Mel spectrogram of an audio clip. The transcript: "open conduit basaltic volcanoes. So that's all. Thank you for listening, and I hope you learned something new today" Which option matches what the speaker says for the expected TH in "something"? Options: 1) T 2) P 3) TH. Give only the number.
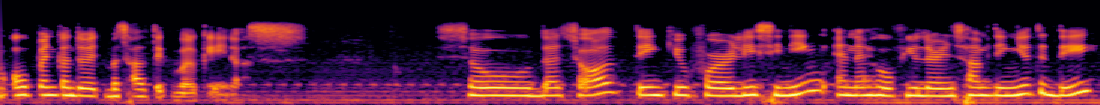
1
